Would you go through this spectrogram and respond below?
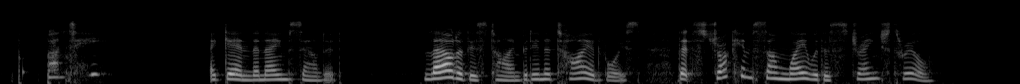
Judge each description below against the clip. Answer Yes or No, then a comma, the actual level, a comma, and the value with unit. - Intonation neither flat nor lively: Yes, average, 4.6 semitones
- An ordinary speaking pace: No, slow, 130 wpm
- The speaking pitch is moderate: No, high, 240 Hz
